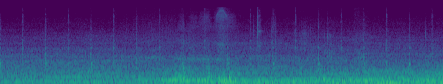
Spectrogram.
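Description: Daihatsu Ayla's engine and road noise heard from inside the cabin as the car drives off, a low rumble that grows louder about two seconds in and again near the end.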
